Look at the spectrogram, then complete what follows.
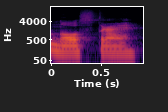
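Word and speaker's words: nostrae: O A está junto com o E, o A fica mudo. E nós só dizemos então nostre.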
